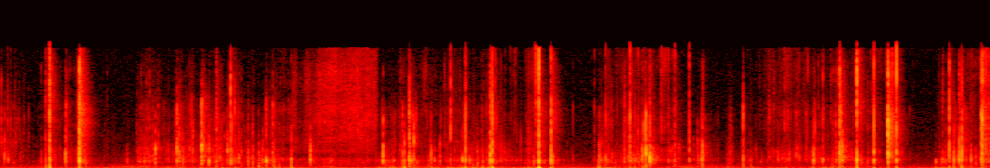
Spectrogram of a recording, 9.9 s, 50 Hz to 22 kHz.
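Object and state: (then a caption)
Tissue paper pack in plastic wrap. A flat, medium-sized pack of 20 tissue paper sheets sealed in a thin plastic sleeve is crinkled and squeezed by hand. The result is a steady stream of sharp, bright crackles and crinkles over a soft low rustle, with irregular louder snaps scattered throughout.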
